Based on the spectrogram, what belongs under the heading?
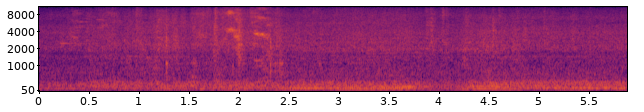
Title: [ENGINE SOUND] Caio Apache Vip 4 Mercedes Benz 1724L com diferencial roncando muito alto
